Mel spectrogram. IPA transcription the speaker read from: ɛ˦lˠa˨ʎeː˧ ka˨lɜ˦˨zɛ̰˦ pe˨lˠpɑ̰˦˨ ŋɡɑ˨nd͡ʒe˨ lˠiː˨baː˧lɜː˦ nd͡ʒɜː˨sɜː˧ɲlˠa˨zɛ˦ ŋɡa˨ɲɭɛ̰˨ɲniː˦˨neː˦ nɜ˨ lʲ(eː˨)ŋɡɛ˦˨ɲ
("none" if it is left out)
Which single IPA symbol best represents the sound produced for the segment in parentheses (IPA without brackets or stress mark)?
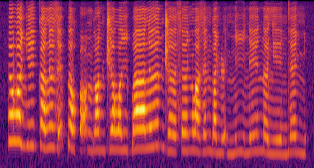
eː˨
